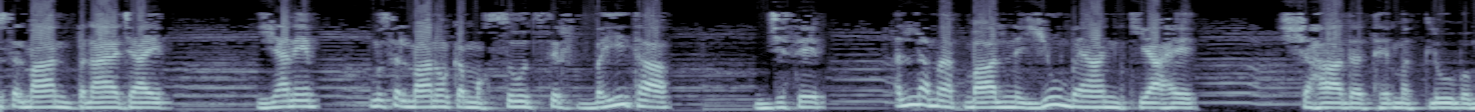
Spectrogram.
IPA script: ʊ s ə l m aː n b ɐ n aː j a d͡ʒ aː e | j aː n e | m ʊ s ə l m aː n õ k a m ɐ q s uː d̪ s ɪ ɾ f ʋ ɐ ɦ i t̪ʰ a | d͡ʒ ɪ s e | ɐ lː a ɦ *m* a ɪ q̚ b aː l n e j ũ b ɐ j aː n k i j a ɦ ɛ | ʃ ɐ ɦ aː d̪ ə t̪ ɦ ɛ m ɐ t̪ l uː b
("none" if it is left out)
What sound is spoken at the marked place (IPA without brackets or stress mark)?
m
